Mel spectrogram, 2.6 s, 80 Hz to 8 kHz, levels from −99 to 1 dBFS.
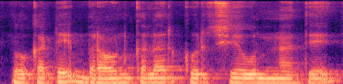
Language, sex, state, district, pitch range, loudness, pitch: Telugu, male, Telangana, Hyderabad, 110-115 Hz, -15 LUFS, 115 Hz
